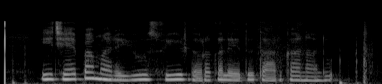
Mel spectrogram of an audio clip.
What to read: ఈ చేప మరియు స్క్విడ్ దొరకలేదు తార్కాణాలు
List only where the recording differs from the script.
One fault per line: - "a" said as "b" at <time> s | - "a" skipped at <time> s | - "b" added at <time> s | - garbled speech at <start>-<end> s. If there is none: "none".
none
